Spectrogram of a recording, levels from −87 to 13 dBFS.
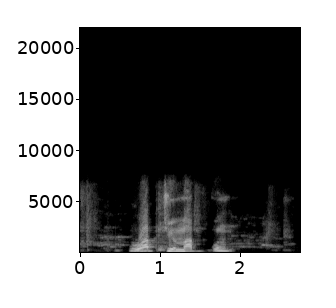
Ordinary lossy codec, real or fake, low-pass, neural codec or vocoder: Opus, 24 kbps; fake; 7.2 kHz; vocoder, 44.1 kHz, 128 mel bands every 512 samples, BigVGAN v2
